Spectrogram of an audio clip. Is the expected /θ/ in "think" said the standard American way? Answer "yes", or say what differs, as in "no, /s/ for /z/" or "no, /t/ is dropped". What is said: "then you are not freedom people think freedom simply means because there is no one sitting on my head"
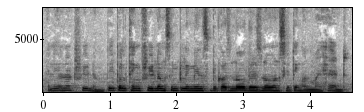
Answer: no, /t/ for /θ/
